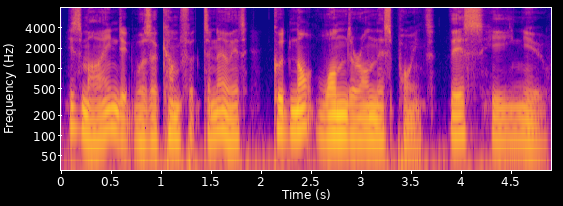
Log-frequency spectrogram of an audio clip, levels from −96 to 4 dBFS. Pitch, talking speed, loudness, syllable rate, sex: 95 Hz, 195 wpm, -18 LUFS, 4.5 syllables/s, male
